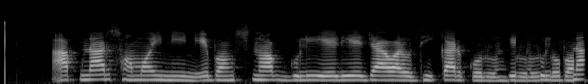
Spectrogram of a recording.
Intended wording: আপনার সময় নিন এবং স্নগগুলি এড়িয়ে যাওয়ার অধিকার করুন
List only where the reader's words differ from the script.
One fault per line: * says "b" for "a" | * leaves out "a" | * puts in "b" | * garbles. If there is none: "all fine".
* garbles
